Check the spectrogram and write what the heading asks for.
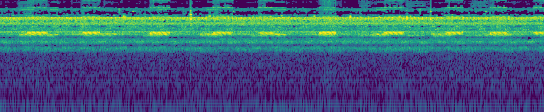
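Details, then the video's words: Many crickets chirping in a misty field: a bright, unbroken high trill overlaid with regular louder chirp bursts about once per second, plus a few faint clicks. "Tranquil Cricket Sounds In An Misty Field"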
